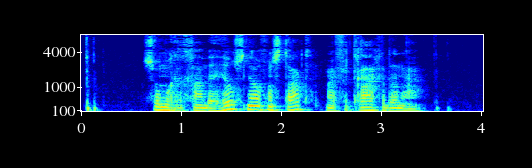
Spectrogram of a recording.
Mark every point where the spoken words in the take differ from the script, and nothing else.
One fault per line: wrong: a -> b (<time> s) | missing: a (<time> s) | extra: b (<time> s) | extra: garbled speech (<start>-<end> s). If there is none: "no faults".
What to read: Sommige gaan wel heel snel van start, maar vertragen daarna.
no faults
